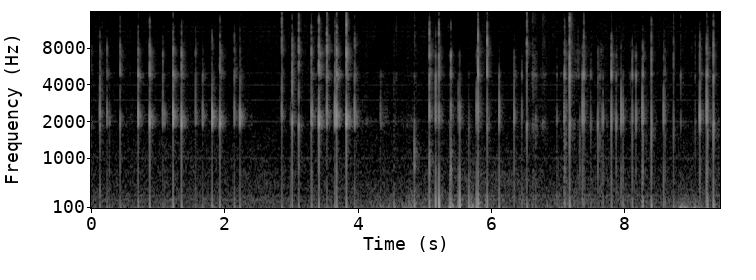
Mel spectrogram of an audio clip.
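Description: A palm-sized, solid wooden log slice coaster, a round slice of natural wood with a bark edge, is tapped and scratched with long nails fitted with metal paperclips. Dense, uneven runs of sharp, dry clicks with a bright metallic tick at the top fall over a soft low scratching bed, each hit dying away almost at once.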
